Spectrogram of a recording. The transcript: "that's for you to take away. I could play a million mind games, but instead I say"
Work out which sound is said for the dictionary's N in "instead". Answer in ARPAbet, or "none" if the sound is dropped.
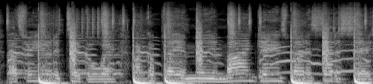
none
